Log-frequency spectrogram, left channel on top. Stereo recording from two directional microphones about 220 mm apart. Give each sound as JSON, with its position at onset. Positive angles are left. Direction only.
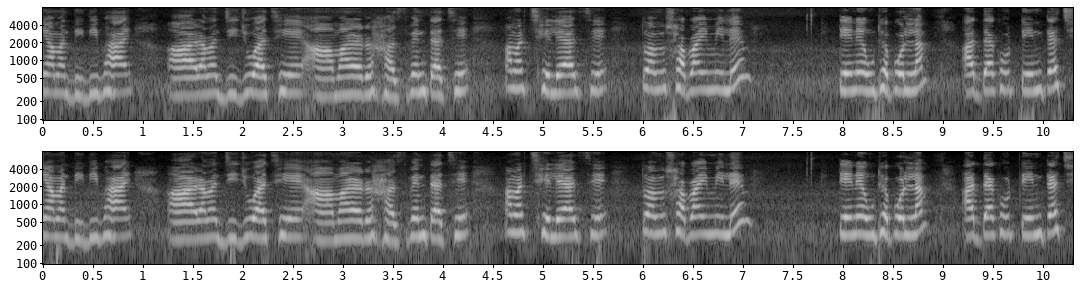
{"t": 0.0, "sound": "a woman's voice", "side_deg": -5}
{"t": 7.9, "sound": "a woman's voice", "side_deg": 5}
